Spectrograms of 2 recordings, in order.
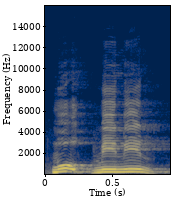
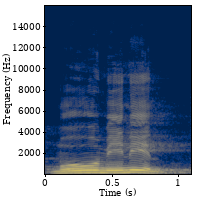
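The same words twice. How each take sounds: First: A glottal stop comes before the long vowel. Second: The glottal stop is dropped and the vowel lengthened. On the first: It is the harder form to say. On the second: It is the easier form to say.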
